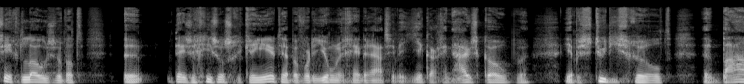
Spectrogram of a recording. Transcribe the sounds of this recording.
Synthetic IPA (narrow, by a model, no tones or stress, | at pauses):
ɪχtlowzəʋɑt | dejzəχisɔsχəkrejɪːɹtɦɛbənvʊːɹdəjɔŋərəχejnəra̰ːtsiʋḛjjəjəkɑ̃nχejnɦœɥskowpəjəɛbəstydisχɵlˠtbaː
